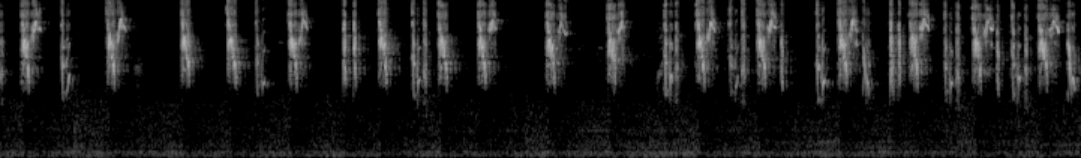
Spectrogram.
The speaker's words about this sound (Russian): Ну, а полевой воробей, он как чирикает? У него более тонкий голос, более звучный и более многогранный. И вот сейчас для сравнения тоже предлагаю послушать голос полевого воробья.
